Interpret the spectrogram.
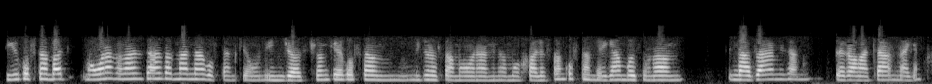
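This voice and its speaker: A woman's voice: mid-range voice, fairly even intonation, gravelly. Hesitant young woman calling a radio show. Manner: hesitant, full of fillers and restarts, unsure. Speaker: radio caller. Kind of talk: personal story on a call-in show. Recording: muffled lo-fi radio line.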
